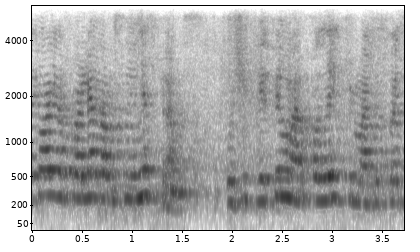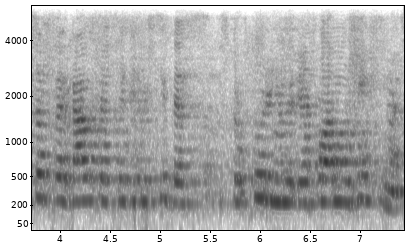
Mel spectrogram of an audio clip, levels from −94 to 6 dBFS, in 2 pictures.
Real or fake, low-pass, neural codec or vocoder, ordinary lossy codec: fake; 5.4 kHz; codec, 44.1 kHz, 7.8 kbps, Pupu-Codec; Opus, 32 kbps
